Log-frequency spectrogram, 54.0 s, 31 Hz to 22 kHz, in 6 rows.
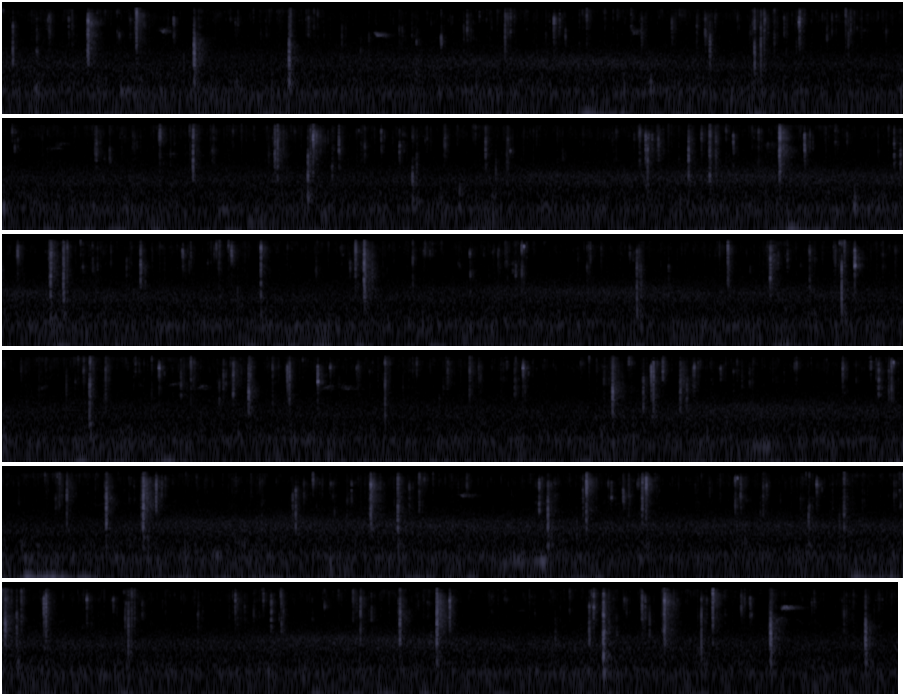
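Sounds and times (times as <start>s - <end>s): fire pops and snaps: 0.0s - 54.0s
low rumble of burning fire: 0.0s - 54.0s.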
